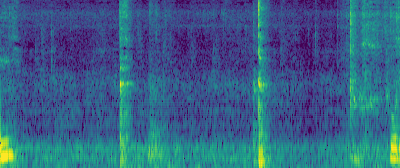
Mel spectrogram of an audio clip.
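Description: A steel spoon clinking against small serving bowls a few times as tamarind chutney is spooned out, the loudest clink about four seconds in.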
